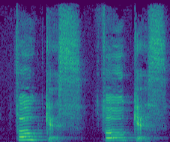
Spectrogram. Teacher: It's like just an unstressed mid-central vowel.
